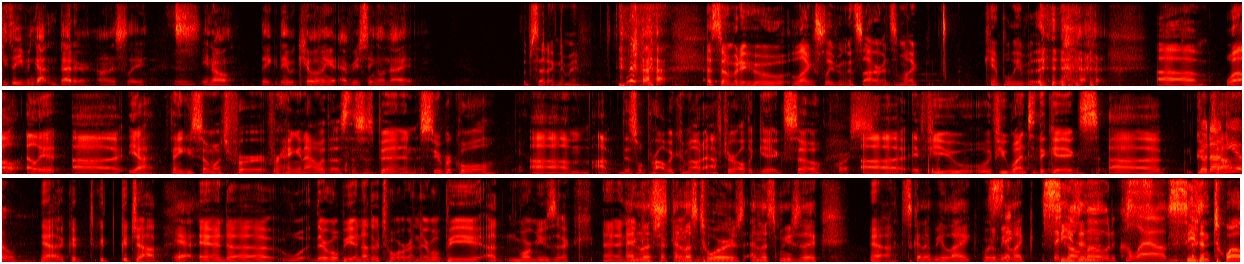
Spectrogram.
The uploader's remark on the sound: Live (kinda) at Cobra Lounge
